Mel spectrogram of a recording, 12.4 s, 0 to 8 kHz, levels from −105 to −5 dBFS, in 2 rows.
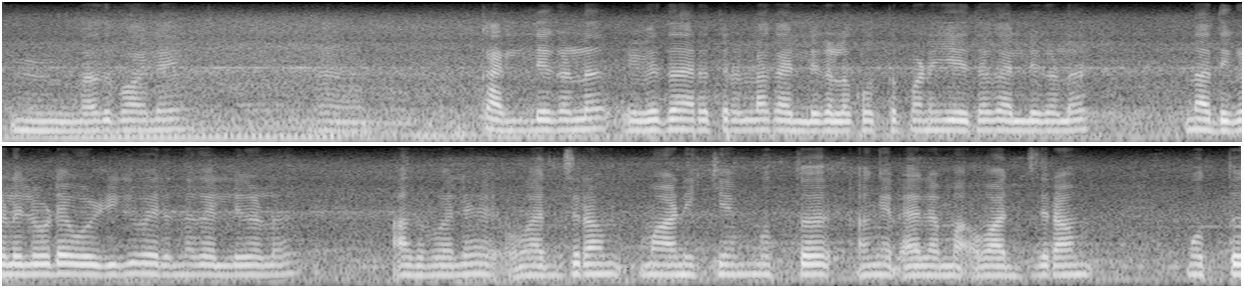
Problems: none marked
